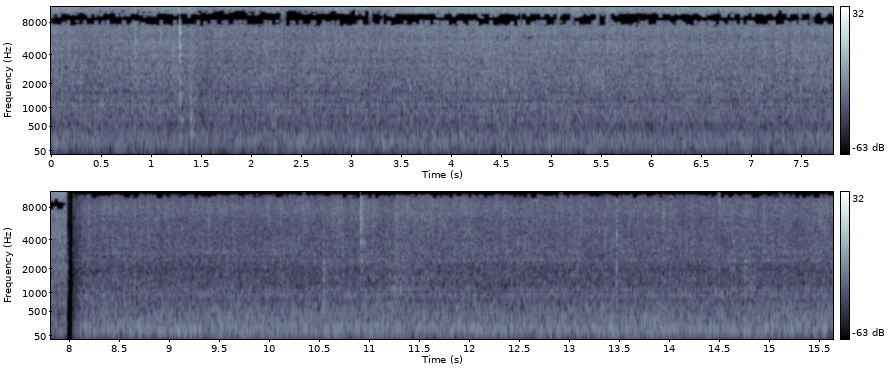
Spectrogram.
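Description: Mushrooms frying in a pan: a steady sizzling hiss with a few light clicks, changing abruptly about eight seconds in at a cut.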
